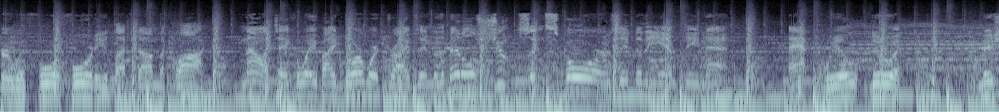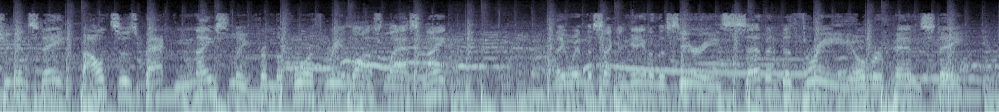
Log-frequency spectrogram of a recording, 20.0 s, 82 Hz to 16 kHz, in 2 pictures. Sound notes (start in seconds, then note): 8.8 horn blasting; 13.0 players cheering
